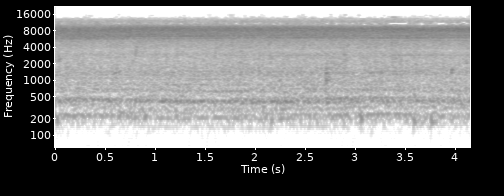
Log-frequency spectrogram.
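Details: On a hot day, Japanese honey bees keep up their fanning, producing a constant, even drone with a low hum under a high airy hiss, no pauses or other noises.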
